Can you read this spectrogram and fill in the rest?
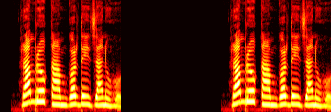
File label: Keep up the good work, Nepali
